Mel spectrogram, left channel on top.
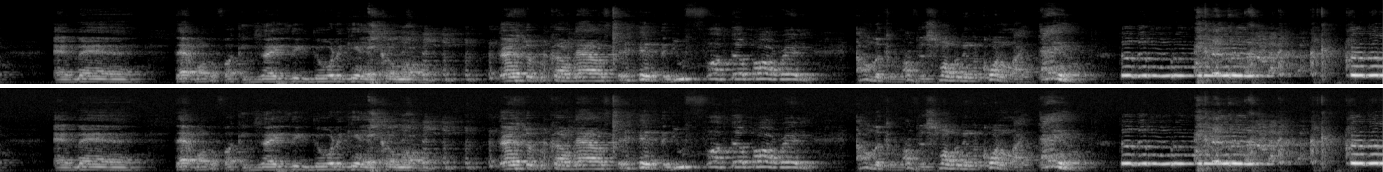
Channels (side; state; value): right; noise; hiss, 28 dB below the sound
